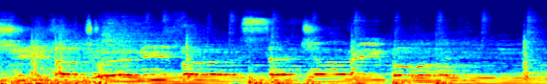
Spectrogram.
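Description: Rock song with a singing voice playing as background music.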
